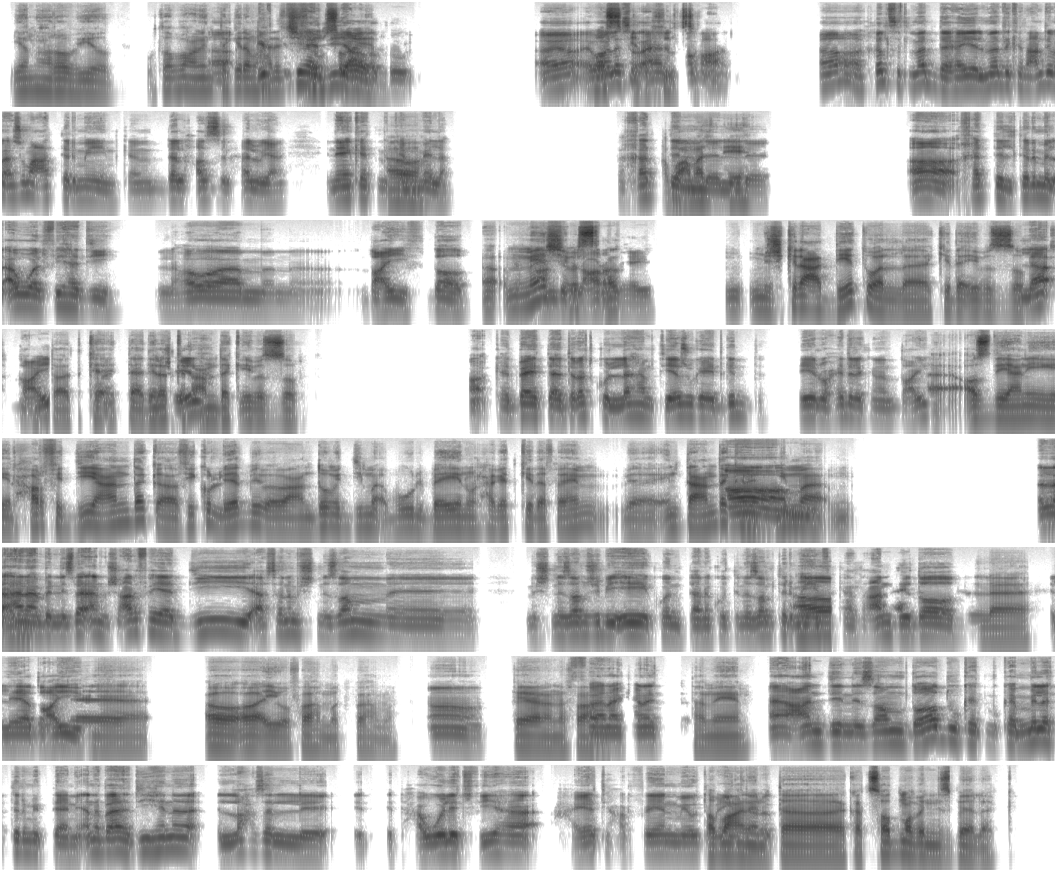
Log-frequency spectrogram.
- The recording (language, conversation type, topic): Arabic, podcast, إمتى حصل معاك إنك حسّيت بخوف كبير وده خلّاك تغيّر حياتك؟
- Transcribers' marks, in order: in English: "D"; in English: "الترمين"; in English: "D"; in English: "الD"; in English: "الD"; in English: "الD"; in English: "الD"; in English: "GPA"; unintelligible speech; in English: "ترمين"; in English: "الترم"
